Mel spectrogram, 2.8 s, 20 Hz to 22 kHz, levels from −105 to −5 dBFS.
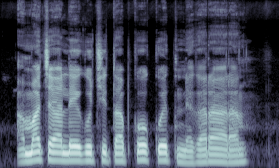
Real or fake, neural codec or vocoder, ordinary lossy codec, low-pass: real; none; none; none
